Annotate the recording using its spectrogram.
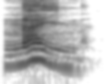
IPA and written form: naɪ̯n (nein)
